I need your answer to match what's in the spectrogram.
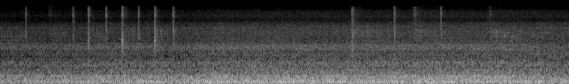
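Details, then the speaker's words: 2004 Nissan idling after new starter motor and airflow sensor fix: steady even low rumble with a few light clicks, no knocking or misfire; PCV valve working, little blow-by, engine idling fine. "Well, she seems to be running fine. Give her a little juice. Happy days."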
